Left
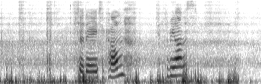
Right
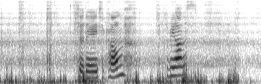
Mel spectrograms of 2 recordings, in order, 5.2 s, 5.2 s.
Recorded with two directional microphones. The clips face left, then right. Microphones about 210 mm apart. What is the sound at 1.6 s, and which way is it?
Speech, centre (ahead or behind).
